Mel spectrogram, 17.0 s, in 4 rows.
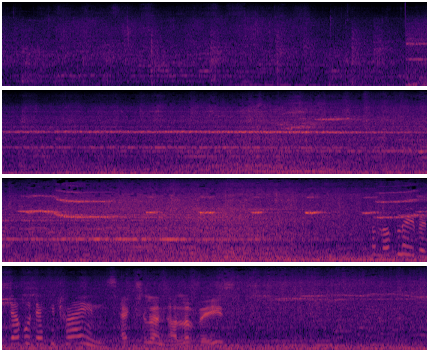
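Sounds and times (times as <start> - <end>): train wheels rumbling on rails: 3.1 - 17.0
high-pitched wheel squealing: 5.1 - 13.1.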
